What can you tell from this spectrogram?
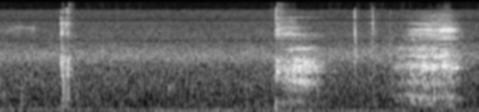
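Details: Sharp sniff, then two hissy sneeze-like bursts against quiet room noise; ordinary sneezing by an adult while eating pizza, tipsy.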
